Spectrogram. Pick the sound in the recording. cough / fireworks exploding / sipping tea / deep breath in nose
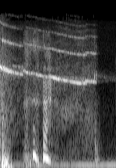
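fireworks exploding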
